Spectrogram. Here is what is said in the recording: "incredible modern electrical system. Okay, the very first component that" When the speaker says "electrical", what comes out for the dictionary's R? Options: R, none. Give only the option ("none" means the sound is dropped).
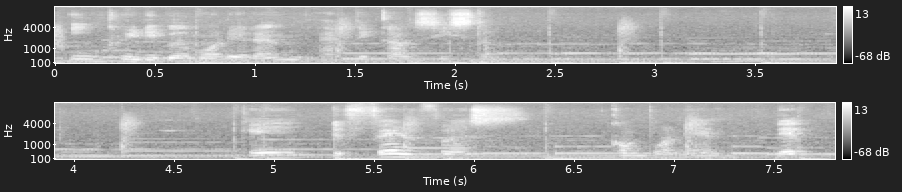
none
